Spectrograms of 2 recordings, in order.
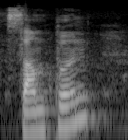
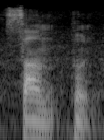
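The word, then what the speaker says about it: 三分: And the rule basically is, it's even just 3 minutes is sampun, and when you put it together with the 10 for the 13 minutes, ju is kind of the normal pronunciation. But then it still maintains as sanpun.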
